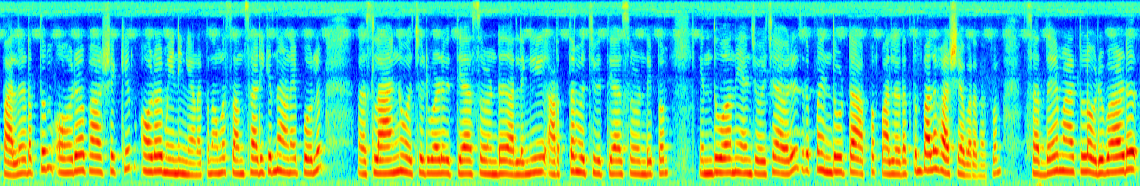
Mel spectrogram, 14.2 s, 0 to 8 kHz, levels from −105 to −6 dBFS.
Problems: background sounds at intervals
